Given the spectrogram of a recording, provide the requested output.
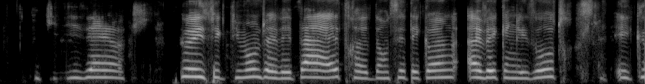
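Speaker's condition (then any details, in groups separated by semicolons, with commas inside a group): Cerebral palsy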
